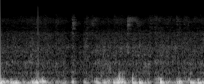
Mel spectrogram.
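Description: Low, uneven rumble of background noise, with a few faint ticks, in a pause in speech.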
